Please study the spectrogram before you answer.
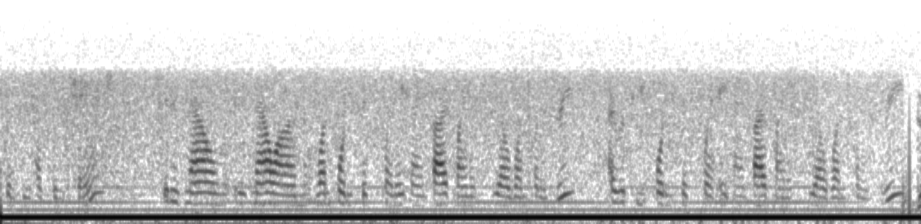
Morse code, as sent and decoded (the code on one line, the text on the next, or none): none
